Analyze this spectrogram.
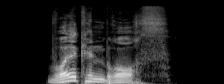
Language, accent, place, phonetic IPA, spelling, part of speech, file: German, Germany, Berlin, [ˈvɔlkn̩ˌbʁʊxs], Wolkenbruchs, noun, De-Wolkenbruchs.ogg
- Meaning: genitive singular of Wolkenbruch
